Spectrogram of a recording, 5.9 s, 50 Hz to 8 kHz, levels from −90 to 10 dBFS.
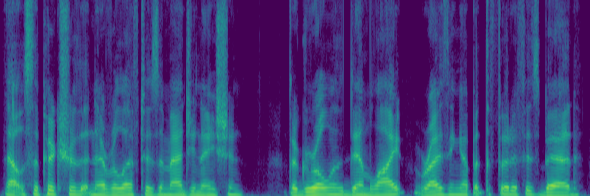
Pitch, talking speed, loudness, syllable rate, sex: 130 Hz, 225 wpm, -18 LUFS, 6.0 syllables/s, male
